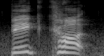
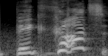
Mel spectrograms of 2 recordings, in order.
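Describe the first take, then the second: First: "big cut" stated high with a falling end; confident statement. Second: "big cut" jumping very high into a question; puzzled self-query. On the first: Player naming the Splatoon band, "big cut" stated with a fall. Misnames the band, then queries it. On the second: Player doubting the name just said, "big cut" as high rising question. Questions own slip before correcting it. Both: Real, not acted.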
